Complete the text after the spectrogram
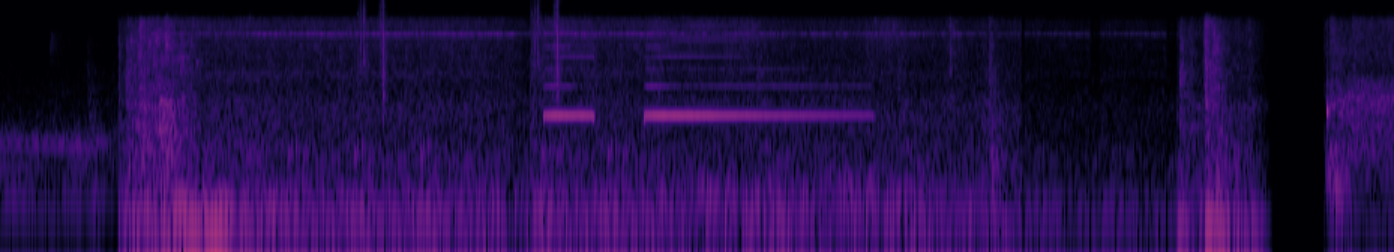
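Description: Outdoor noise drifts in through the open elevator doors.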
